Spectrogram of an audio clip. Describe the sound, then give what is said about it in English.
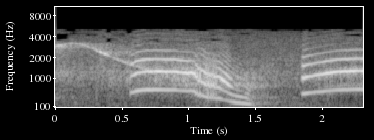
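Elephants trumpeting in a herd, as a sound effect: a few loud, harmonic calls, one sliding steeply downward in pitch, then a fresh call after a short pause. “I vote for a whole herd of elephants.”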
